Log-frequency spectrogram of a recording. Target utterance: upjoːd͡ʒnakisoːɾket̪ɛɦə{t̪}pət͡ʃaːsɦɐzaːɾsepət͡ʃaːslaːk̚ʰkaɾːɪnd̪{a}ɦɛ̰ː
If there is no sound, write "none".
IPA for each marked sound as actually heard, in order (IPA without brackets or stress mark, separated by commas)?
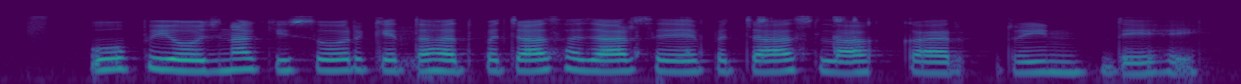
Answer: t̪, e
